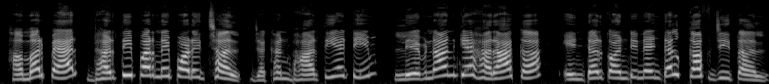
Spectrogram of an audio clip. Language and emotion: Maithili, happy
